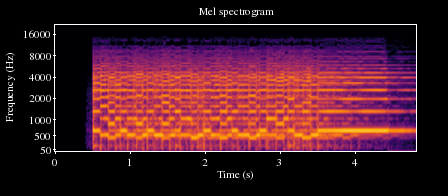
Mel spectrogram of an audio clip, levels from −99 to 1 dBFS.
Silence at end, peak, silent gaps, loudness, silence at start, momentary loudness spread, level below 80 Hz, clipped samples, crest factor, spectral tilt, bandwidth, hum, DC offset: 0 s; -8 dBFS; none; -17 LUFS; 0.5 s; 3 LU; -60 dBFS; under 0.1%; 10 dB; -1.5 dB/octave; 10.5 kHz; none; under 0.1%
